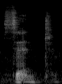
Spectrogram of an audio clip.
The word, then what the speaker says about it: scent: कई लोग स्केंट बोल देते हैं, भाई सीख रहे हैं. Okay, I एम not blaming them, but आई am trying to tell you इट्स नॉट, द सी इज साइलेंट there, सेंट.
